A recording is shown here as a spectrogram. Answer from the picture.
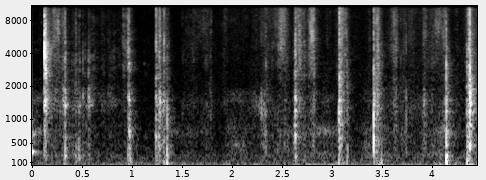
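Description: A deck of oracle cards being shuffled by hand: soft, irregular card clicks and flicks as the cards slide against each other.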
